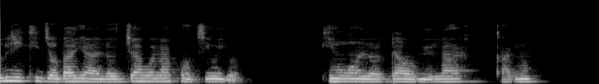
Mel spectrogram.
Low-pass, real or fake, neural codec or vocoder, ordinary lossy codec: 7.2 kHz; fake; codec, 44.1 kHz, 3.4 kbps, Pupu-Codec; Opus, 24 kbps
